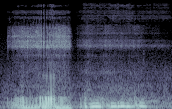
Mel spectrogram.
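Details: A sleeping bulldog snores: a long rough rattling inhale with a hissy top, then a short gap and a series of lower droning, humming exhalations wavering slightly in pitch.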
